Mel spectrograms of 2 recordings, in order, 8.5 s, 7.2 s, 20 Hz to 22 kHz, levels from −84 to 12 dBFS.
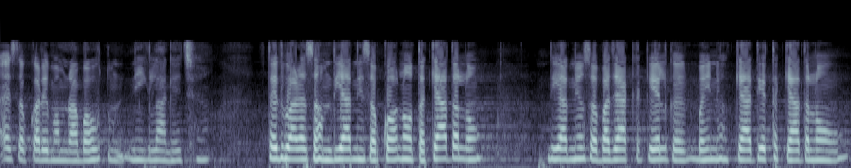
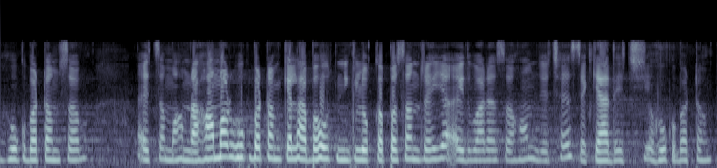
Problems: background sounds at intervals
